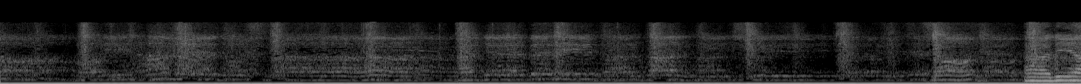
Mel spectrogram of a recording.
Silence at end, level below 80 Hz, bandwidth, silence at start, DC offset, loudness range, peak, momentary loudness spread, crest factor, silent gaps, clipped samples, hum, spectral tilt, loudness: 0 s; -62 dBFS; 8 kHz; 0 s; 3%; 2 LU; -14 dBFS; 10 LU; 22 dB; none; under 0.1%; none; -2.5 dB/octave; -37 LUFS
